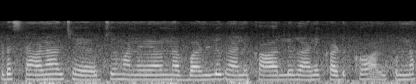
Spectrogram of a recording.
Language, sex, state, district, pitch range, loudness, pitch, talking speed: Telugu, female, Andhra Pradesh, Guntur, 215-230 Hz, -14 LUFS, 220 Hz, 170 wpm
